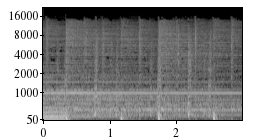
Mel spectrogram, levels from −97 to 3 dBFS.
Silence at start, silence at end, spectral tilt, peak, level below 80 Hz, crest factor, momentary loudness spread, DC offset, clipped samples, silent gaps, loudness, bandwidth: 0 s; 0 s; -4.5 dB/octave; -10 dBFS; -40 dBFS; 18 dB; 5 LU; under 0.1%; under 0.1%; none; -28 LUFS; 16 kHz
